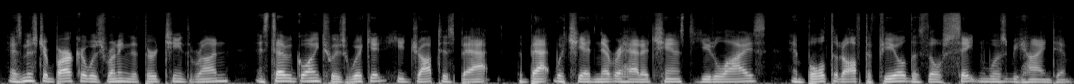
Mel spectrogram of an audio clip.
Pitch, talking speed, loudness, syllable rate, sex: 125 Hz, 210 wpm, -20 LUFS, 5.5 syllables/s, male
